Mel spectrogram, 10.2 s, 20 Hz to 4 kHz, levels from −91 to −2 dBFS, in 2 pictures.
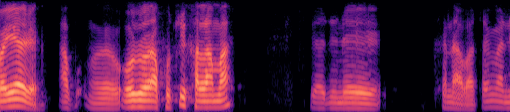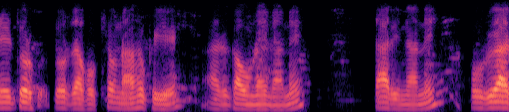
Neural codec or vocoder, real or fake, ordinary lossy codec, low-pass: none; real; Opus, 16 kbps; 3.6 kHz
